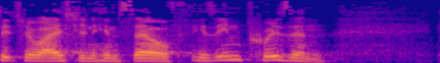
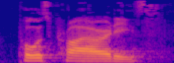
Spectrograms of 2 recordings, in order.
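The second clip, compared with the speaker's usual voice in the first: ordinary delivery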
